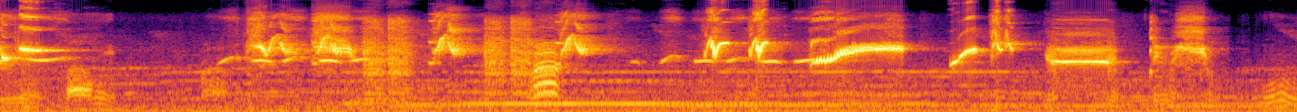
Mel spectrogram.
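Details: A caged hybrid jalak, used as a master to teach other birds, sings an irregular mix of scratchy chatters, squeaks and bright slurred whistles in short bursts.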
